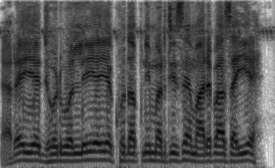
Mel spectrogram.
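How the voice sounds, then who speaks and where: A man's voice: medium pitch, flat delivery, fast, pitched above the performer's own voice, close to an everyday voice. Man putting on a taunting, menacing thug. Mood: protesting.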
